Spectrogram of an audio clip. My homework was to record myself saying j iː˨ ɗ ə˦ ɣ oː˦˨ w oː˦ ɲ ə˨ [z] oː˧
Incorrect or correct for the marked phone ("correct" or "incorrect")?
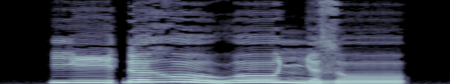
correct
